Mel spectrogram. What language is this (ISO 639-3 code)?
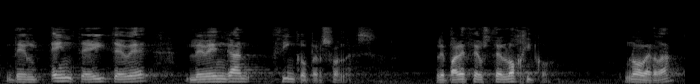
spa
